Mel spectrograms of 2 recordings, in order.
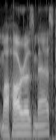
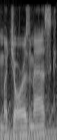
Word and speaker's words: Majora's Mask: pronunciation is wrong, because I pronounce it Mahara's Mask. Everybody says it's Majora's Mask. Yeah, I'm pretty sure it's Majora's Blood. Nah, it's fine. Because so I just kind of pronounce the J okay, the same way.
